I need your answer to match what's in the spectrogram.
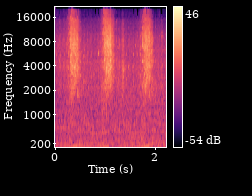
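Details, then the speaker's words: Jaguar with a Chevy 350 small block, just started after 12 years sitting, with water squirting from a hole. Three quick throttle blips rise and fall cleanly over a steady idle, with a little smoke (likely Marvel oil burning off); otherwise sounds good. "we can get that fixed but everything else sounds good let's give it a little gas whoa"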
